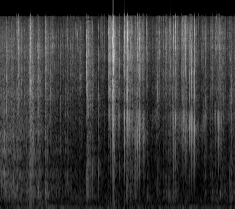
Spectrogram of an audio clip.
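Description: Hands grab handfuls of dry, rolled soap curls and their fragments and crush them. The result is a run of bright, crisp crinkling and crunching bursts with almost no low end, dry and without ring. Louder crunches peak in the middle of the clip.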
